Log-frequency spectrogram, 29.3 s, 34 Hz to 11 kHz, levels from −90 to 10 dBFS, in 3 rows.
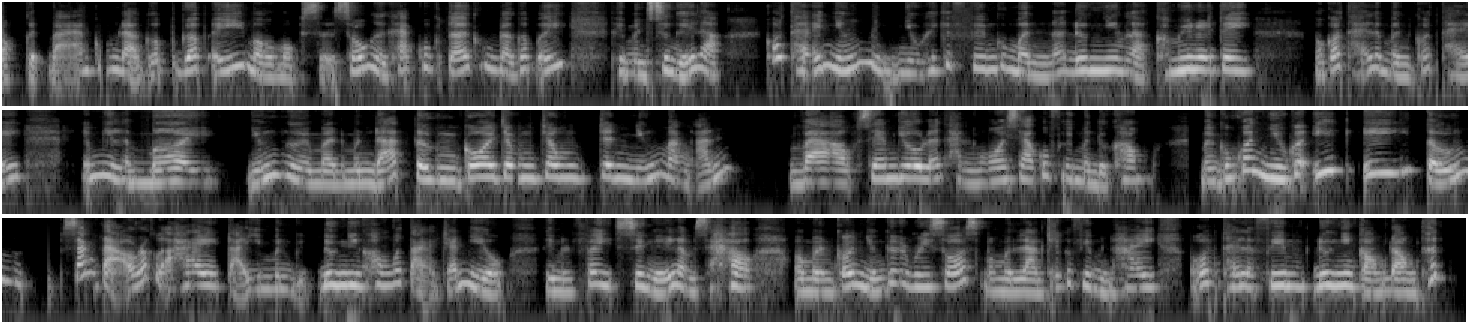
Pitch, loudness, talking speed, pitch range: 255 Hz, -25 LUFS, 260 wpm, 215-270 Hz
